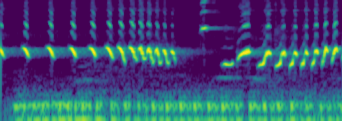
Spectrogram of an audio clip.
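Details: White-rumped shama song meant to provoke rival birds: a steady run of quick whistled notes, a brief break with a high note, then rapid rising and falling whistles over a low hum.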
